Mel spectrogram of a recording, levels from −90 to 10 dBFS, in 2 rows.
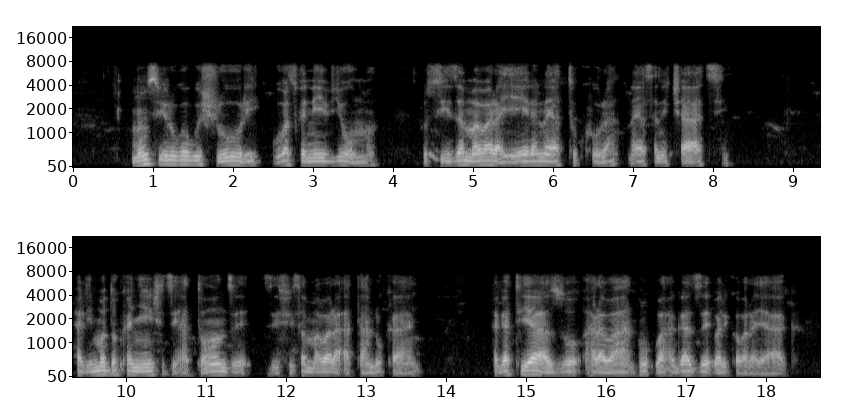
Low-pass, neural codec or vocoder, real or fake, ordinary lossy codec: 7.2 kHz; none; real; Opus, 32 kbps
